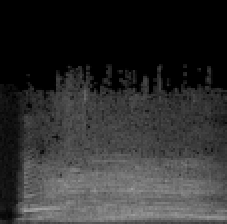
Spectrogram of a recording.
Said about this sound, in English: So, what I want you to do is on the count of three, I want you to say either praise the Lord or hallelujah. You can have your choice, all right? On the count of three, I mean, this is called shouting to the Lord, all right? One, two, three.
